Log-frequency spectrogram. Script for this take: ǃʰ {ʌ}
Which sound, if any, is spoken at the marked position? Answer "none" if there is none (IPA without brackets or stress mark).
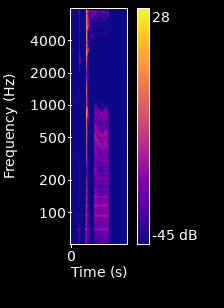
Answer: ɔ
